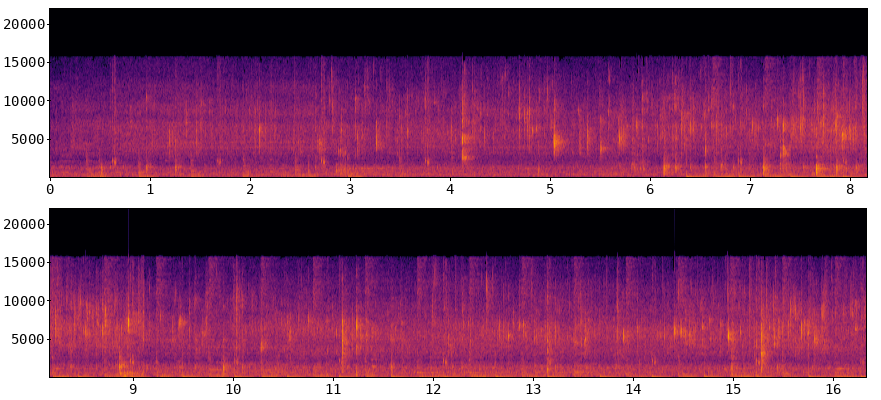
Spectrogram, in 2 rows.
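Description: Spring rolls drop into hot oil at about 160 to 170 degrees; a quiet start gives way to a steady, dense deep-frying bubble and crackle that holds close and even to the end.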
